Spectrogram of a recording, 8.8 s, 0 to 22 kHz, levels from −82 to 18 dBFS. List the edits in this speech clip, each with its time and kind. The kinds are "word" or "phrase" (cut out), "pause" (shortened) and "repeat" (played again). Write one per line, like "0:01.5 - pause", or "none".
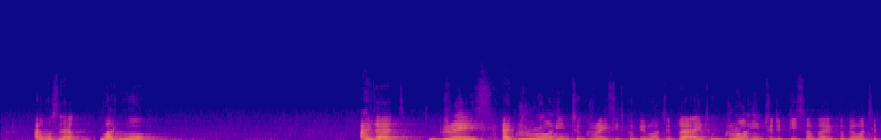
0:00.9 - pause
0:03.7 - phrase
0:05.1 - word

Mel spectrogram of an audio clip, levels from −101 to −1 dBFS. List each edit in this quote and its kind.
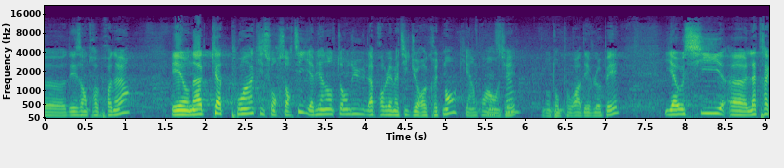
none

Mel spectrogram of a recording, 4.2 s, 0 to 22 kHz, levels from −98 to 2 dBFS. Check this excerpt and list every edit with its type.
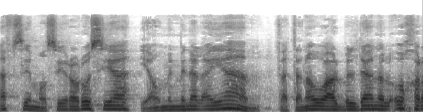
0:01.4 - word
0:02.7 - pause

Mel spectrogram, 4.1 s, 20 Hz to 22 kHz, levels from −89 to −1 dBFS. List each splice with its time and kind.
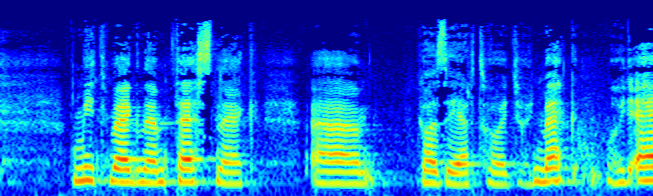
0:02.6 - word

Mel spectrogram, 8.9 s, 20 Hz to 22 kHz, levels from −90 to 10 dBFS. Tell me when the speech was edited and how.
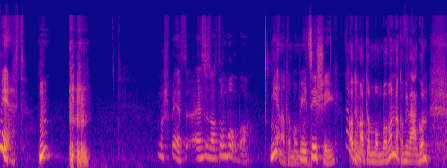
0:01.8 - pause
0:07.1 - word
0:08.0 - word

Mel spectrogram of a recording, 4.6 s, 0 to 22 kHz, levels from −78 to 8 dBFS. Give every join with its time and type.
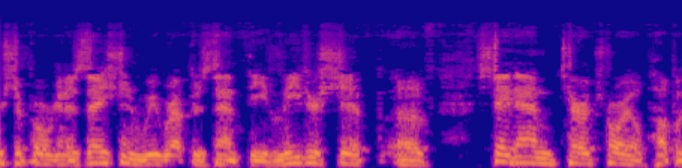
none

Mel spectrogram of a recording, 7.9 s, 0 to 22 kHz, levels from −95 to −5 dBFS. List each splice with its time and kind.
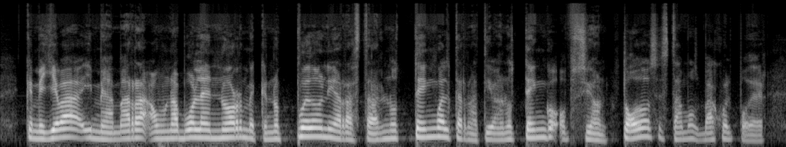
0:06.2 - pause

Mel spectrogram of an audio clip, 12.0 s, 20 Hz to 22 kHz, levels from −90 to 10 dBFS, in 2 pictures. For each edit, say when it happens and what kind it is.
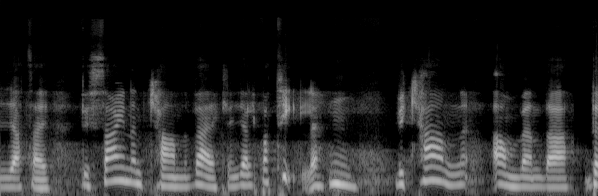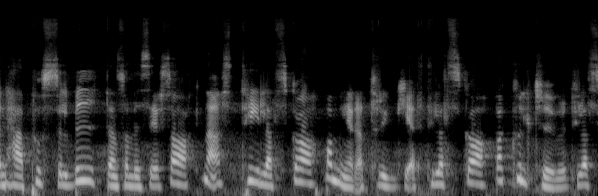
0:05.7 - pause

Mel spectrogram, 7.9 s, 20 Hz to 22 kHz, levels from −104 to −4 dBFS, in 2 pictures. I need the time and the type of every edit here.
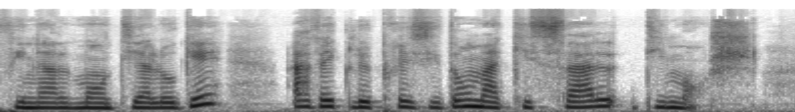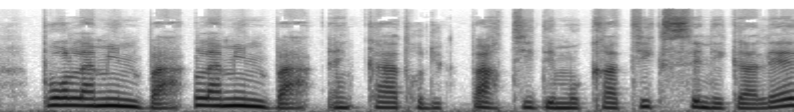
0:04.9 - repeat
0:06.2 - word

